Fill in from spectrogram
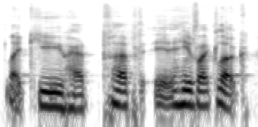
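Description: A man chatting casually as a podcast host, animated, swearing freely and laughing through his sentences. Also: medium pitch, unhurried, gravelly, dry recording, clean studio sound. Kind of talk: casual chat.

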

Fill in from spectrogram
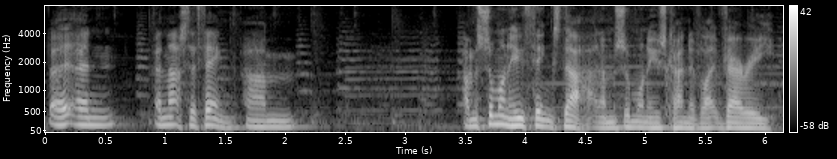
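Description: A man's voice: mid-range voice, moderate pace, a little mellow, faint music behind. Hesitant man in casual debate. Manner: thoughtful, hesitant, repeats words. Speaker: radio show host. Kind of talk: casual discussion.

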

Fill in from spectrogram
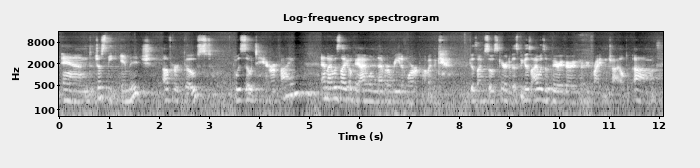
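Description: A friendly, chatty moderator from Indonesia runs a panel at a middling pitch. The room gives a long reverberant echo. Steady background noise runs beneath the voice. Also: moderate pace. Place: hotel meeting room with audience. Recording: echoey hall, background noise.

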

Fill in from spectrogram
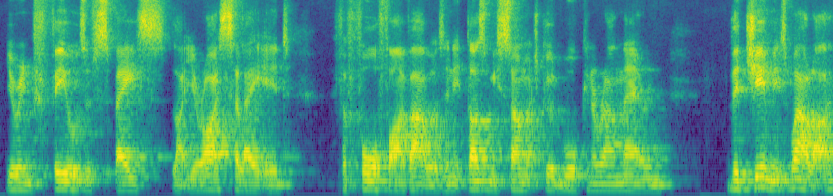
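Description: Late-twenties male guest, low-ish voice, earnest rambling chat, roomy echo. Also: darkish tone. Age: 20s. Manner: rambling, earnest, many fillers and restarts. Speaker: interview guest. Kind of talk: casual interview talk.

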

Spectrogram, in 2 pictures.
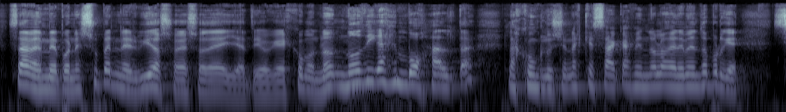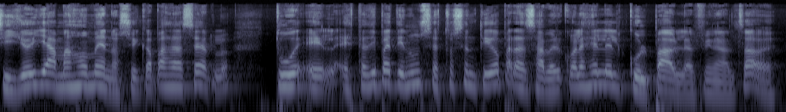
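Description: Fast-talking man with a Spain Spanish accent. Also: sits high, lively intonation. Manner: quick, emphatic, swears casually. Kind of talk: casual film chat.

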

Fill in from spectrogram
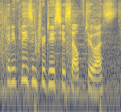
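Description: A woman's voice: fairly high pitch, lively intonation, fast talker, music in the background. Upbeat woman reporter at a book fair. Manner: upbeat, chatty, laughs easily. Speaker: roving reporter. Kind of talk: vox-pop interviews.

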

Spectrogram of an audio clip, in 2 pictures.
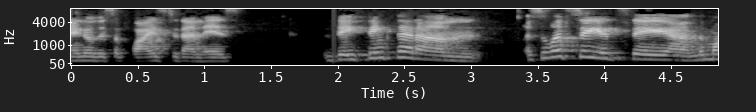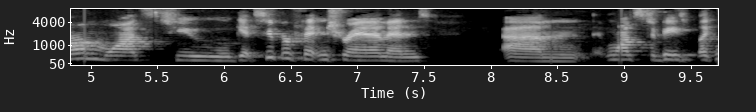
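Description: Guest spot: chatty woman coach, low-ish voice with a bright, forceful edge. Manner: chatty and animated, full of "like" fillers. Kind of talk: casual podcast chat.

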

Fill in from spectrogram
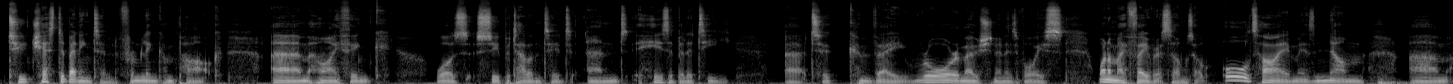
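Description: A man hosting a podcast in a chatty monologue, theatrical and effusive, drawing out words. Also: very deep voice. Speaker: podcast host and stage performer.

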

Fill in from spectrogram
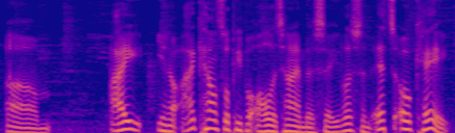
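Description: A man's voice: mid-range voice, lively intonation, normal speed, darkish tone. A man co-hosting a casual talk show, chatting and often repeating words as he thinks. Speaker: podcast co-host. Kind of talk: casual conversation.

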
